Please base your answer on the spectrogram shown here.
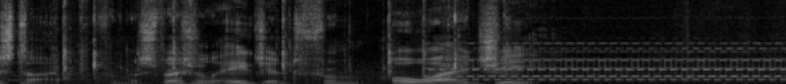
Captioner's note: telephone rings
